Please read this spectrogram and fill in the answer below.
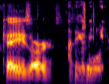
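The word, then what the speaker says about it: Ka-Zar: It actually shows how you pronounce it right here because it's a hard K and A. Yeah. I believe. And then it's Zar, K-Zar.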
